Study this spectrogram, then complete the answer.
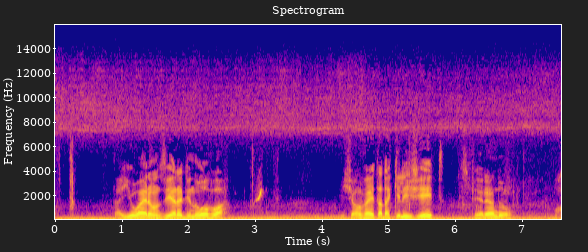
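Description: A man speaks loudly with animation close by.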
